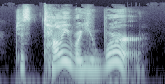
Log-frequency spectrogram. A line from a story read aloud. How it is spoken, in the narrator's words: Zhang Cheng yells, his fists clenching like he is tempted to start a fight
